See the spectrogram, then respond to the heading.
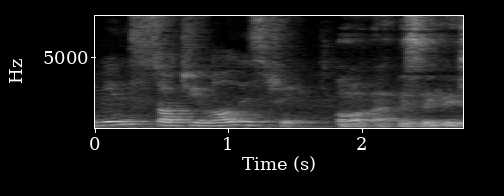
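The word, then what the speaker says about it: Sauchiehall Street: And they said, oh hen, it's Sochi Hall Street. And I said, no, it's spelled as this.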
